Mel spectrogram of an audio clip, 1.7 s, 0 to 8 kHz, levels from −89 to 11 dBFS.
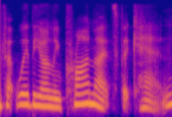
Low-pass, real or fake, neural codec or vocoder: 7.2 kHz; fake; codec, 16 kHz, 1 kbps, X-Codec, HuBERT features, trained on LibriSpeech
